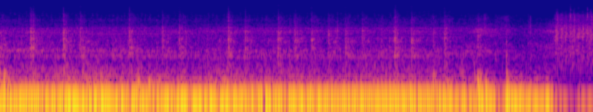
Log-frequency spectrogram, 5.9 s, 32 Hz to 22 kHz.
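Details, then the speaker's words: Audi A2 1.6 FSI after cambelt work: a rough idle with uneven pops at the back and the engine rocking, from a cylinder 2 misfire. The code returned despite new spark plugs and coil packs; an injector fault is suspected. "And you can hear it popping a little at the back, which kind of tells you that there is a little bit of a misfire."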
